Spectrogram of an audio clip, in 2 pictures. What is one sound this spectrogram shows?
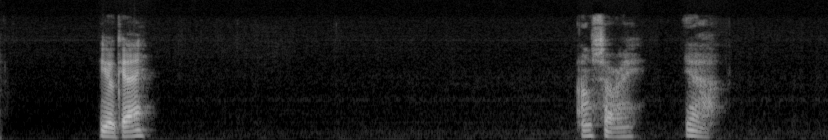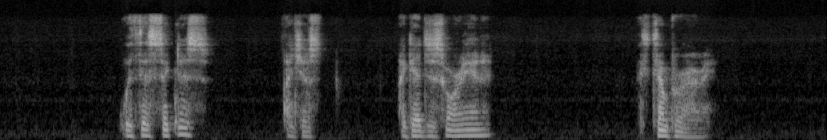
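A younger man speaks calmly in reply.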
